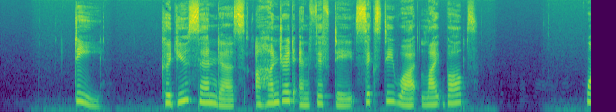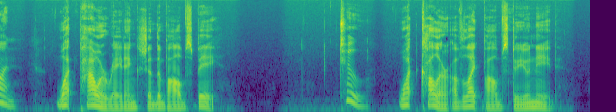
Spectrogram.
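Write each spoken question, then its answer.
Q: Could you send us 150 60-watt light bulbs?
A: 2: What color of light bulbs do you need?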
